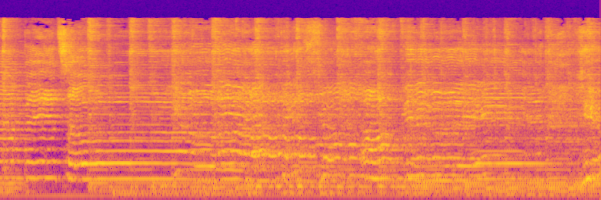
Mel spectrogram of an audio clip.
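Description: Live singing with acoustic guitar accompaniment: a voice sings a slow ballad line with a long held note about a second in, and a second voice joins near the end.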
